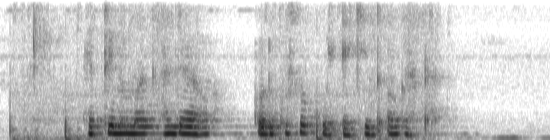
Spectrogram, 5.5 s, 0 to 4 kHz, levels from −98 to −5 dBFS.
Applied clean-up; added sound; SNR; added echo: none; Writing; 19 dB; reverberation time 0.6 s.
